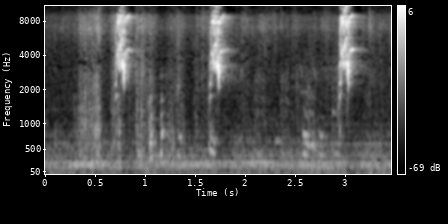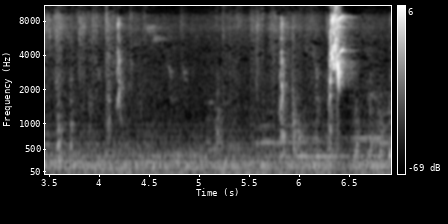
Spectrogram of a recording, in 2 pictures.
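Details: Javan myna lure sound for prompting quick singing: a series of rough, noisy squawks, four strong and several softer, spread over seven seconds, with scattered faint clicks and chirps.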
